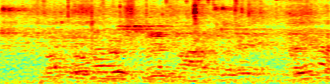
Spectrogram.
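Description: Indistinct voices of several people talking, with a couple of sharp clicks or knocks.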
